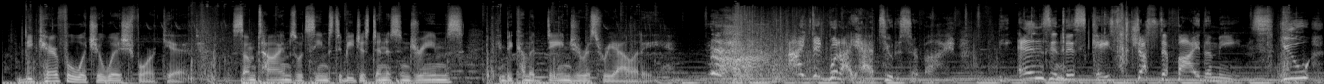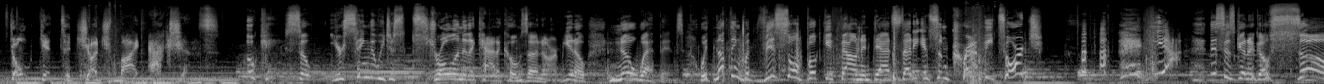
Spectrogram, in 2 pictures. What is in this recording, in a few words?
Characters, Male voices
